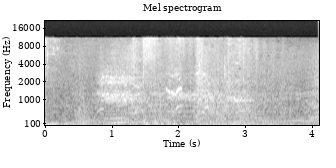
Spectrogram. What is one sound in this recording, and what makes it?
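Metal scrapes against the road as a car crashes.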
